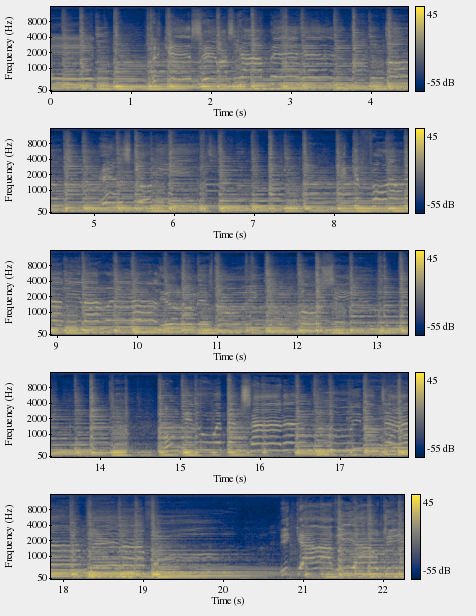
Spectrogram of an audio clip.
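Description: A song: strummed acoustic guitar with a voice singing. The music thins out and drops in level briefly about twenty seconds in, then comes back.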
